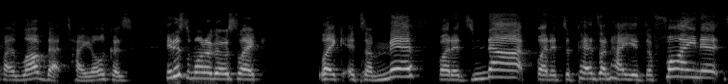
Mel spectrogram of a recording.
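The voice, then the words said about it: New York accent. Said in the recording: “I'm sure my New York accent just came through. I don't know why. You inspired my New York accent.”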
